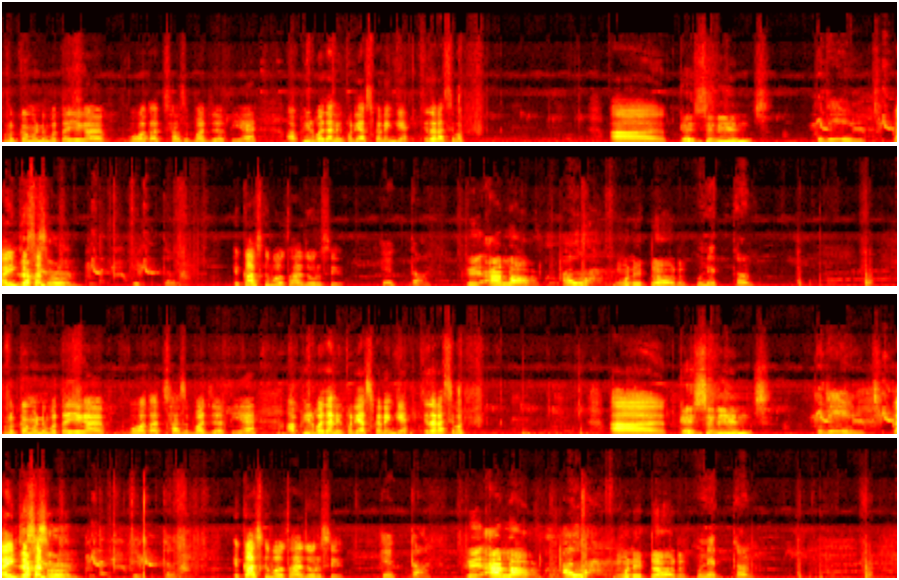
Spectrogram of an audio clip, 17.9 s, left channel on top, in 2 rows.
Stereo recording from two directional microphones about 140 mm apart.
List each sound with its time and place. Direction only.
0.0 s a woman's voice: centre (ahead or behind)
1.3 s speech: 35° right (ahead or behind)
1.7 s a woman's voice: 10° right (ahead or behind); by 2.6 s 5° left (ahead or behind)
2.8 s a woman's voice: 30° left (ahead or behind)
5.9 s a sound: centre (ahead or behind)
6.7 s a woman's voice: 15° right (ahead or behind)
7.2 s a woman's voice: 5° right (ahead or behind)
8.2 s a child's voice: 30° left (ahead or behind)
8.6 s a woman's voice: centre (ahead or behind)
11.3 s a woman's voice: 5° left (ahead or behind)
12.7 s a woman's voice: 25° left (ahead or behind)
13.6 s a woman's voice: 5° left (ahead or behind)
15.1 s a woman's voice: 15° left (ahead or behind)
15.9 s speech: 45° left (ahead or behind)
